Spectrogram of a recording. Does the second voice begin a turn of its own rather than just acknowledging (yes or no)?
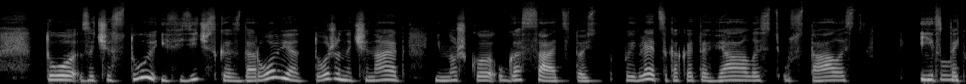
no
